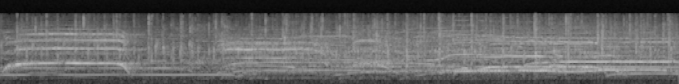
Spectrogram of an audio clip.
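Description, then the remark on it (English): A large baseball stadium crowd roars steadily as the home team Shorebirds bat in the bottom of the ninth with two outs and the tying run on first, with a dense wash of cheering and scattered shouts and whistles that swells slightly toward the end, heard from within the stands. “And this crowd trying to push them over the edge.”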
